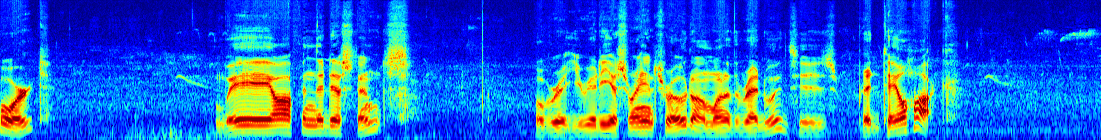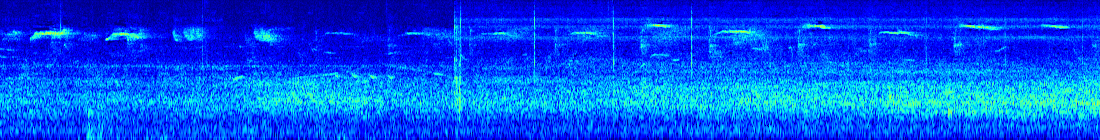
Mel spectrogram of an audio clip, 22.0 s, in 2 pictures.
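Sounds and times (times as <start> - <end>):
steady background hiss: 0.0 - 22.0
small bird chirping: 9.6 - 22.0.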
